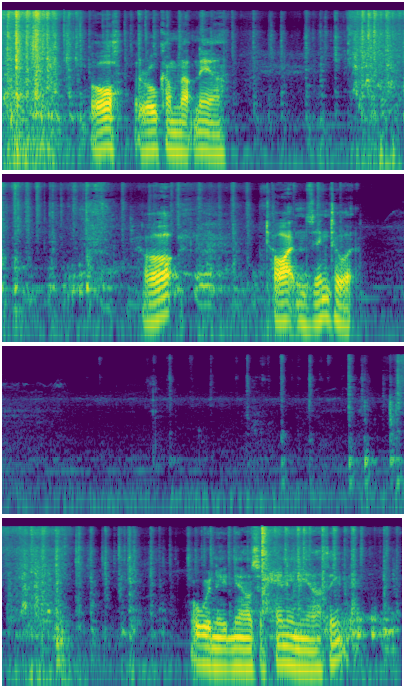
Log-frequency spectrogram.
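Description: Pigeons coo in low, rolling bursts close by.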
